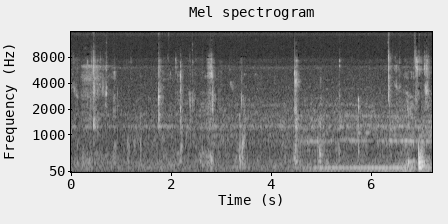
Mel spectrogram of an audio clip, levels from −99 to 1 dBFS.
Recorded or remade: recorded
